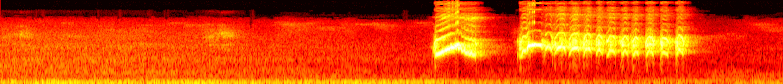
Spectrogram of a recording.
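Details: Orange-headed thrush ngeplong song used to stimulate another bird: a short rising whistle followed by a harsh, buzzy, rattling phrase lasting about a second, over a soft low background.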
